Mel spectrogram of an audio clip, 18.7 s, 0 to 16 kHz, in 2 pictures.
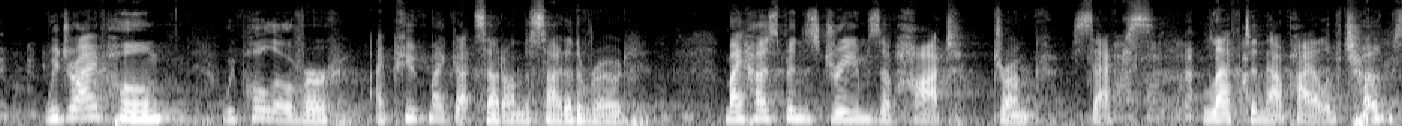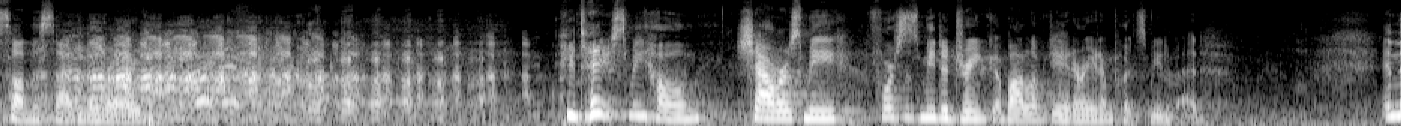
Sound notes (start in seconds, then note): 9.6 laughing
